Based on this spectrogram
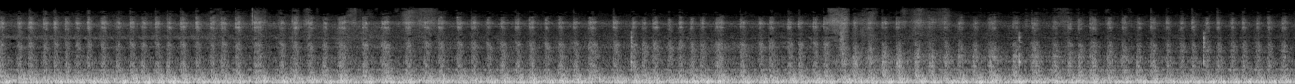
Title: Rough idle2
